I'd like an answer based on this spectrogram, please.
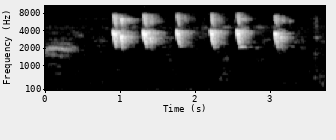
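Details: Squirrel giving six abrupt, bright chirps spaced about half a second apart, each falling slightly in pitch, preceded by a softer lower note; little else audible.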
